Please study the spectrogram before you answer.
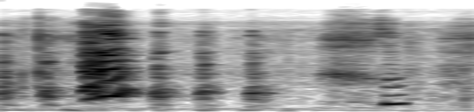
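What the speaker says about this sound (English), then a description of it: "Here is the chicken." Chickens in a village coop cluck in short, separate bursts, with one louder squawk near the start and softer clucks following, close by and fairly quiet.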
